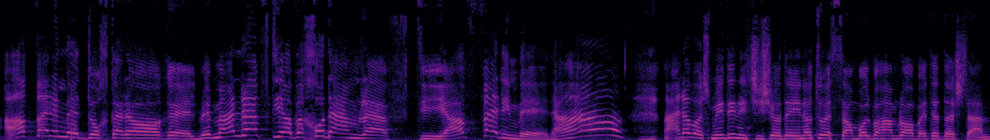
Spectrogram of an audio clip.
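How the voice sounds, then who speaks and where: A woman's voice: low-pitched, creaky, heavily acted. An actress playing a meddling middle-aged mother in a dubbed drama, bossy and scolding. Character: meddling gossipy mother, sharp-tongued and bossy. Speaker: scheming mother.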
